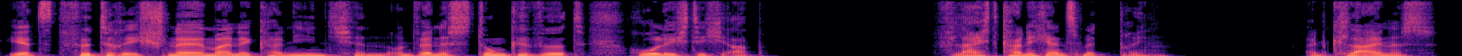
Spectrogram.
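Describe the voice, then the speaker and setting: A man's voice: mid-range voice, lively intonation, moderate pace, dry recording, clean studio sound, voice pushed up. A man voicing a coaxing kindly old man. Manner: coaxing, gently persuasive. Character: kindly older man with bowed legs.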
